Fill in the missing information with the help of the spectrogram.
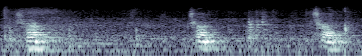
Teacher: in English we don't have the expectation of releasing the P audibly, because the presence of it is already shown by clipping, tramp. And if we don't have clipping, tran, and there's no clipping of and, no clipping of nasal, then there is no P.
